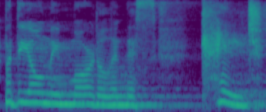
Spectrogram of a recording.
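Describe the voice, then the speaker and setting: An actress voicing a proud, scornful rebel knight in a fantasy game, delivering grand, impassioned speeches. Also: female voice, medium pitch, steady tone, a little slow, lightly acted. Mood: defiant. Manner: declamatory, grand, forceful oratory. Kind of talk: dramatic fantasy game voice acting. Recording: echoing hall reverb under music.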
